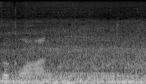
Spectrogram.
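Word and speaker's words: Phúc Long: it a whirl but it's pronounced book long not maybe some of you think it is um and so coming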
